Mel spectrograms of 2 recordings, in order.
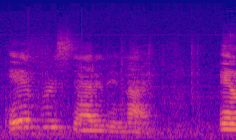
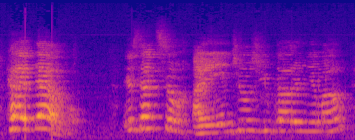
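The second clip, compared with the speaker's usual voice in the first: high, loud call to the devil; man calling out; 13 semitones higher, 9 dB louder than usual. Acted. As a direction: holler it across the yard. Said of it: "the man says".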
